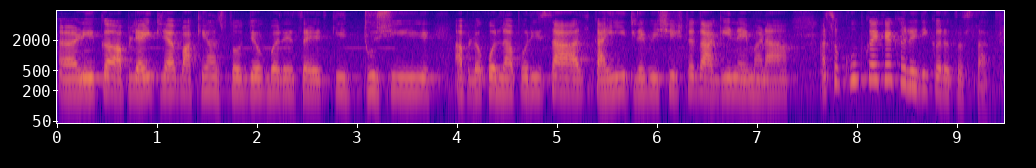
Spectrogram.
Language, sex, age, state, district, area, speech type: Marathi, female, 60+, Maharashtra, Kolhapur, urban, spontaneous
